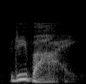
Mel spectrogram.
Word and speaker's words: Levi: 세 번째 아들이 레위예요 영어 발음은 리바이 리바이이 셋째 아들 레위 리바이 물론 요새 이제는 요셉하고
